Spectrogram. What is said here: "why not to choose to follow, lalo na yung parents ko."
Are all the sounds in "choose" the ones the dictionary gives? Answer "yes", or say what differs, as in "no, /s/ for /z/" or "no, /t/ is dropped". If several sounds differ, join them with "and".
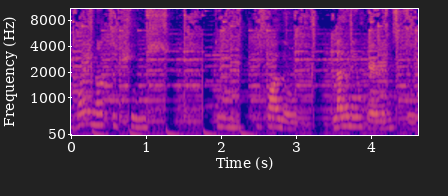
no, /s/ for /z/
